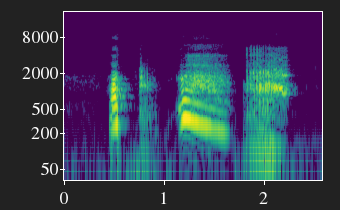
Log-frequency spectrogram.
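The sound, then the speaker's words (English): A single person sneezes. A couple of short, sharp intakes of breath and a falling voiced cry lead into a broad, breathy burst. The sounds are fairly faint, with no talk. “sorry guys, I hope I don't have a weird sneeze”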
